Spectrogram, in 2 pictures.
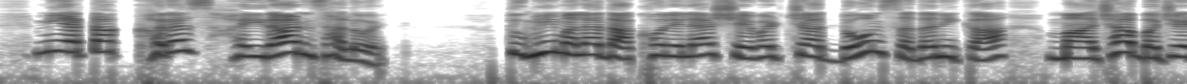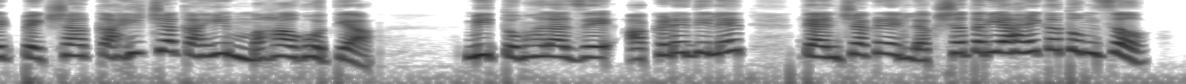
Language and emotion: Marathi, angry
